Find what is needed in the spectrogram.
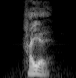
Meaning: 1. whole; intact; unhurt; safe 2. sheltered; innocent; ideal
- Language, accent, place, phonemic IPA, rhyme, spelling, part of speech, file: German, Germany, Berlin, /haɪ̯l/, -aɪ̯l, heil, adjective, De-heil.ogg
